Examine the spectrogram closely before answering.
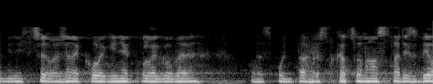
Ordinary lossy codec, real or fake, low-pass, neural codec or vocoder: MP3, 24 kbps; fake; 7.2 kHz; codec, 24 kHz, 3 kbps, HILCodec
